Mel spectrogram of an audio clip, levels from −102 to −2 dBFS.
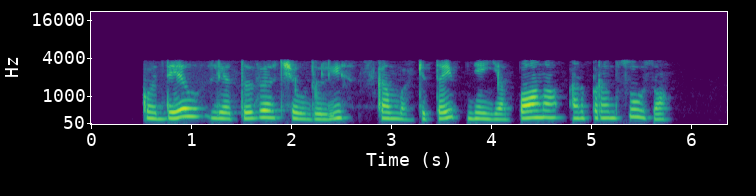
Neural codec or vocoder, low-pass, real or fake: none; 3.6 kHz; real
